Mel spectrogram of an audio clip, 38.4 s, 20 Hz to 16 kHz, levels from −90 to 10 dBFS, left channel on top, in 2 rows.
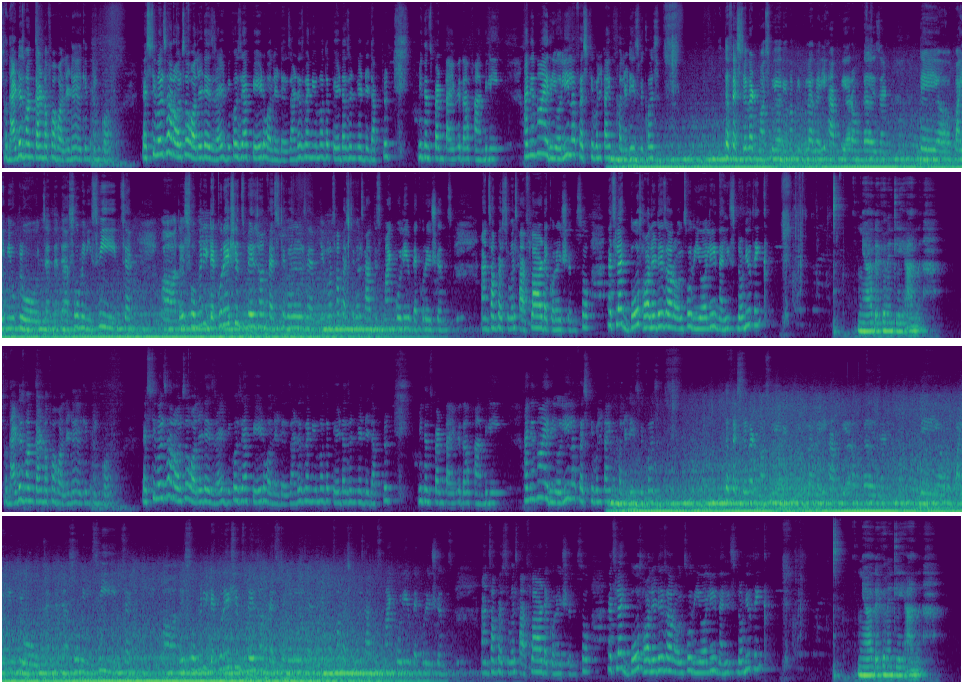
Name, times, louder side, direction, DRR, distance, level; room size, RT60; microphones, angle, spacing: voice 1, 0.0-2.4 2.8-9.9 10.4-13.6 14.2-17.8 18.3-34.4 34.8-35.2, left 5 dB, 85° left, 0.5 m, -28 dB
sound 1, 12.1-28.0, right 4 dB, 40° right, 0.3 m, -21 dB
voice 2, 36.3-37.9, right 1 dB, 5° left, 0.7 m, -22 dB
7.5 x 6.1 x 7.0 m
head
